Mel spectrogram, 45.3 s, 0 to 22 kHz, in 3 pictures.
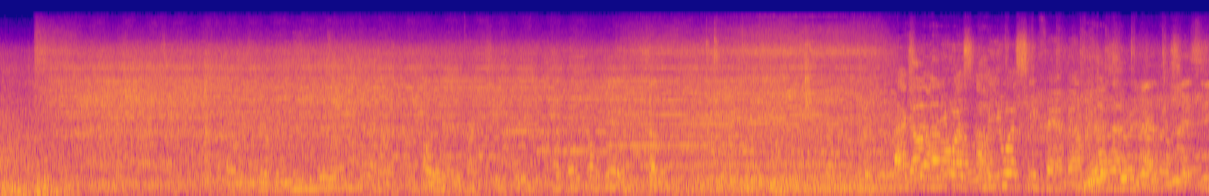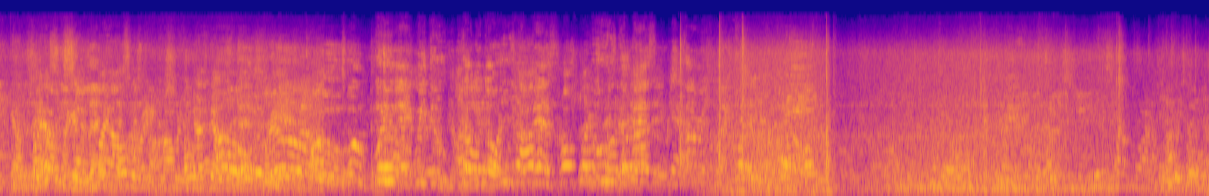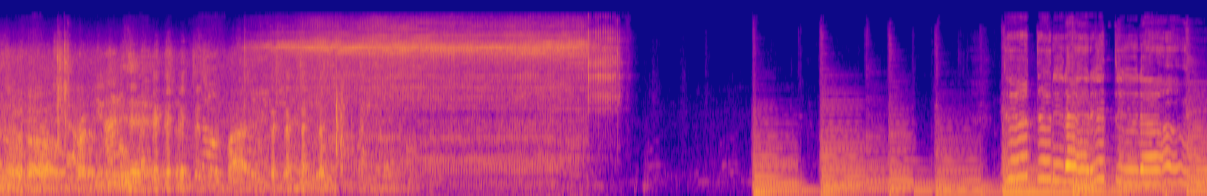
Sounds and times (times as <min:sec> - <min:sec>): Speech: 0:02.6 - 0:08.4, 0:10.7 - 0:35.4.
